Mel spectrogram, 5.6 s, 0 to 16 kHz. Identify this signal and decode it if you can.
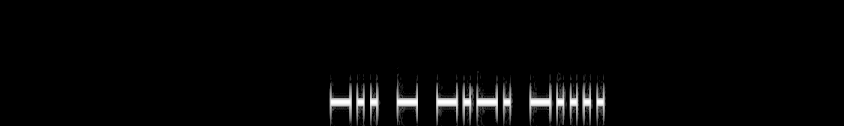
Morse code, heard as a keyed tone, about 28 wpm, 700 Hz. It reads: DTC6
